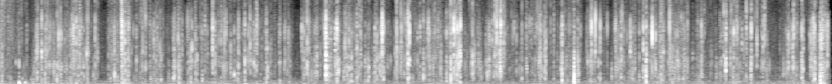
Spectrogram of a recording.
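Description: A full Butterfinger candy bar in its sealed plastic film wrapper is crinkled by fingertips and long nails. The result is a steady run of dry, bright crackles and crunches with very little low end, each snap cut off almost at once.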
